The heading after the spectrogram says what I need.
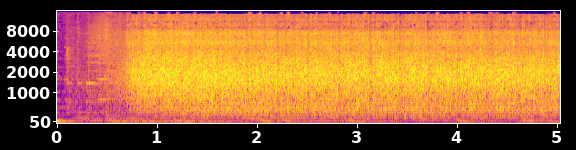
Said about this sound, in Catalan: Un silenci que es trencava amb aquests aplaudiments que ara escoltau a l'auditorium just abans d'un dels actes previstos dins el programa de festes,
